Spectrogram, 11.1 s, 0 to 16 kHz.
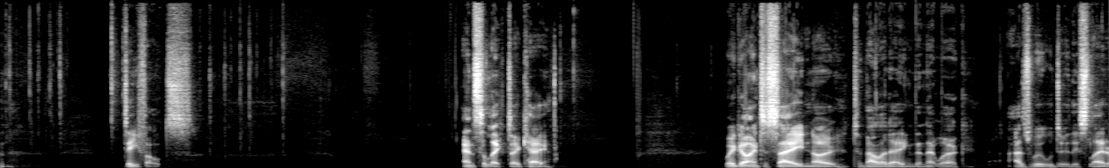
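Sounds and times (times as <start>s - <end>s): computer keyboard keystrokes: 0.2s - 1.3s, 2.0s - 3.0s.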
